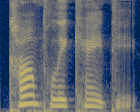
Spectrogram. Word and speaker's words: complicated: 뜻이 되겠습니다 이번 단어는 complicated complicated complicated라고 발음하시면 되겠고요 이때 강세는 맨 앞에 있는의 강세가 있습니다 그래서 complicated라고 발음하시면 좋겠고요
